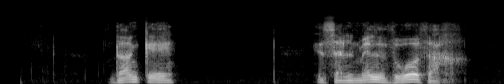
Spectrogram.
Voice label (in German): danke aramaeisch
